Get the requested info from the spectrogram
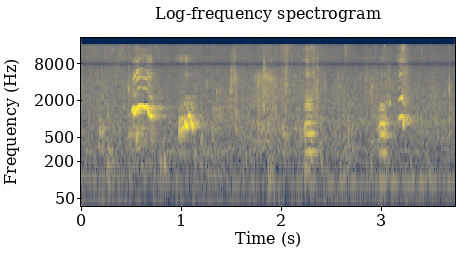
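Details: Rhodesian Ridgeback puppies from a litter, 14 days old and with their mother, give two sharp high squeals close together, then softer brief squeaks, over a quiet background.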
